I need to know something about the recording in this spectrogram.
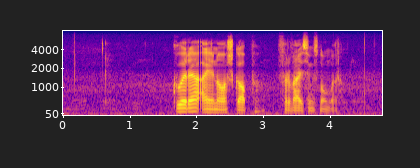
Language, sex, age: Afrikaans, male, 19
